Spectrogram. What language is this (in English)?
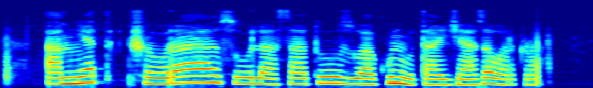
Pashto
